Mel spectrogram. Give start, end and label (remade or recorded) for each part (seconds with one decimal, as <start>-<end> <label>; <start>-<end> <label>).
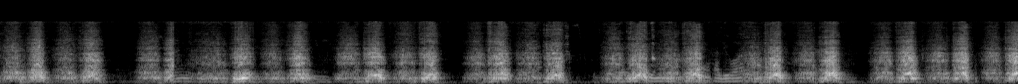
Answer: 0.0-5.2 remade; 5.2-6.0 recorded; 6.0-10.2 remade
